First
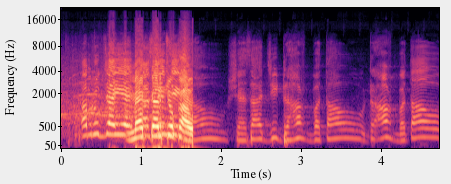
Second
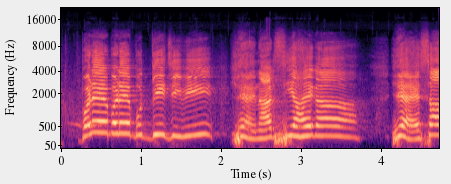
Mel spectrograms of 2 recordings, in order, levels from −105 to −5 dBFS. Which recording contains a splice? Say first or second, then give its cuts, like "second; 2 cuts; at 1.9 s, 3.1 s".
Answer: first; 1 cut; at 1.7 s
